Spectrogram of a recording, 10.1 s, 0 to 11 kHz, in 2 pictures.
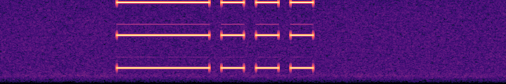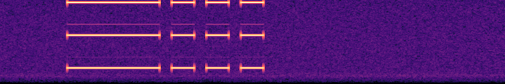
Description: Beep code, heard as beeps from a small speaker, played twice, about 2150 Hz. 1 long, 3 short. In Award and IBM BIOS tables: video adapter failure; in AMI BIOS tables: memory failure.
